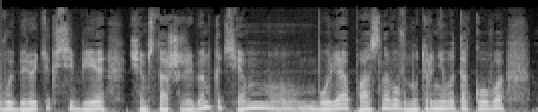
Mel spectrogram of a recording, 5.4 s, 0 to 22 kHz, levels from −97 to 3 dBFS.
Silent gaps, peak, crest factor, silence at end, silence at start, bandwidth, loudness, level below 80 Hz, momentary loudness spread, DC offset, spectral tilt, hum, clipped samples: none; -6 dBFS; 12 dB; 0.1 s; 0 s; 16.5 kHz; -19 LUFS; -38 dBFS; 4 LU; 0.1%; -6 dB/octave; none; under 0.1%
